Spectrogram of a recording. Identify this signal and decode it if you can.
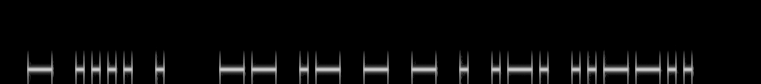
Morse code, heard as a keyed tone, about 15 wpm, 700 Hz. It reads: THE MATTER?
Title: Sentences from Top 1100 Words 15wpm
